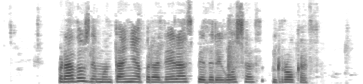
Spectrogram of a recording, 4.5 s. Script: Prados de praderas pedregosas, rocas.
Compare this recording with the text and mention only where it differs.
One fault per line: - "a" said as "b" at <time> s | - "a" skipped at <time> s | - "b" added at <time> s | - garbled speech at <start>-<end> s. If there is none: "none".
- "montaña" added at 1.2 s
